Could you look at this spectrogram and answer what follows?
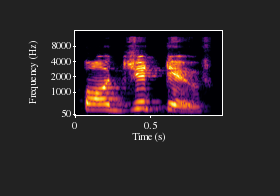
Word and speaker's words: positive: And the pronunciation of positive, it's positive, and she used positive. It's not j, there is no g sound, it's positive.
